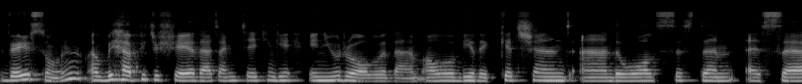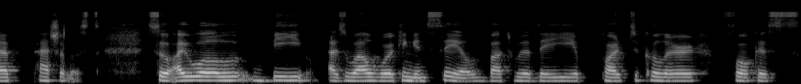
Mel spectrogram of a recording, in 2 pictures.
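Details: Adult woman who stutters; stuttering with sound repetitions, and she reports big blocks.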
